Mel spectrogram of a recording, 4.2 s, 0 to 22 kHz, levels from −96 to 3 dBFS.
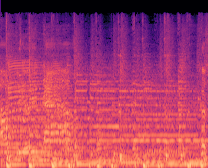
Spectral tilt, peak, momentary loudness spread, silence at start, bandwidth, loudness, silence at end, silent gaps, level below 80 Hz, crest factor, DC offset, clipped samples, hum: -5.5 dB/octave; 0 dBFS; 4 LU; 0 s; 16 kHz; -14 LUFS; 0 s; none; -20 dBFS; 12 dB; under 0.1%; under 0.1%; none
